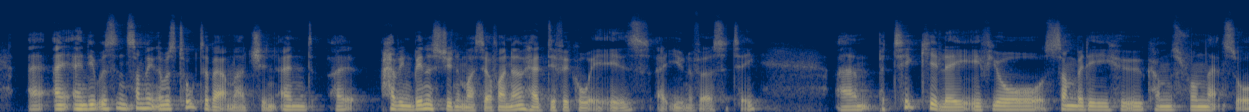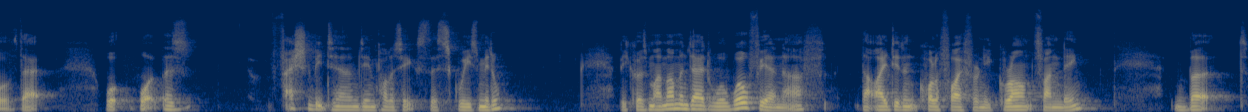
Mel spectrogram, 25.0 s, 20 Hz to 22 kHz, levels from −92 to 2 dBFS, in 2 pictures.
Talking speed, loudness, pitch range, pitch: 155 wpm, -32 LUFS, 110-145 Hz, 120 Hz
